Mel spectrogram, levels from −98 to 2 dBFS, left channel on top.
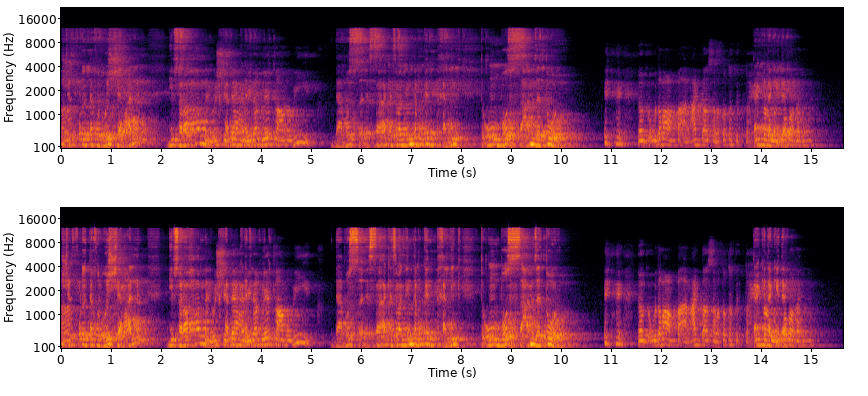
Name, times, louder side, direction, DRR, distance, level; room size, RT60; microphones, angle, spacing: voice 1, 0.0-3.0 3.3-4.1 5.4-10.0 13.8-14.5, right 2 dB, 65° right, 5 dB, 6.2 m, -24 dB
voice 2, 2.9-5.0 10.9-15.0, right 2 dB, 50° right, 4 dB, 1.6 m, -29 dB
27.0 x 18.5 x 7.5 m, 1.1 s
head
